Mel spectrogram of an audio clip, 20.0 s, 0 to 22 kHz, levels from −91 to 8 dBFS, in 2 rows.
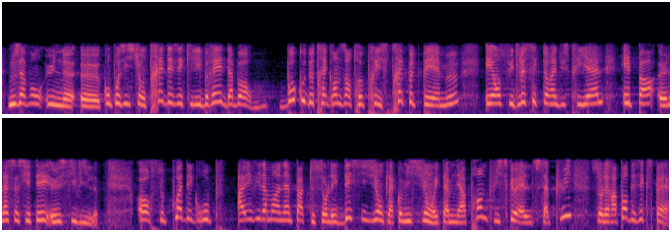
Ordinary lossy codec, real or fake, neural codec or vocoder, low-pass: Opus, 32 kbps; real; none; 5.4 kHz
